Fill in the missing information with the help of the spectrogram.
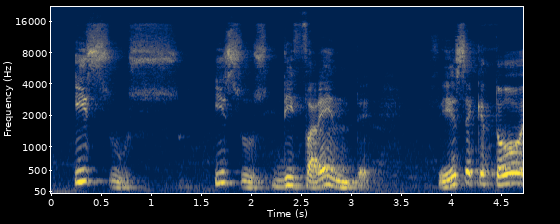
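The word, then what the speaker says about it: Иисус: se pronuncia jezu Yu en ruso se pronuncia isus yus diferente fíjese que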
